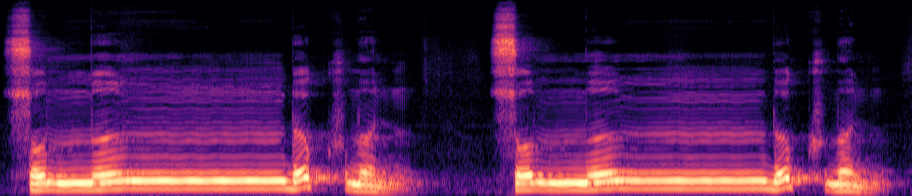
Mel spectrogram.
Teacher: B'ye bağladık Ama bu geçiş esn ne yaptık Önce bir Mim bu tenvin önce Mime dönüştü önce bir Mim Daha sonrasında B'yi harekesi okuduk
